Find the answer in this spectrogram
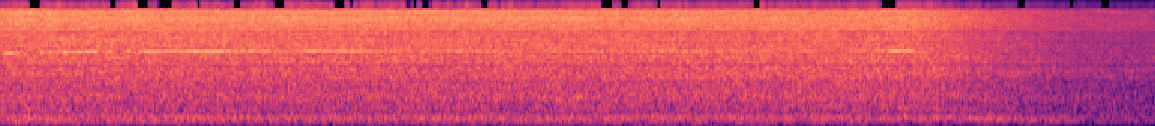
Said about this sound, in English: I'll put my seamer down now on it for just a second, so it's going to be just a little bit loud for just a second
